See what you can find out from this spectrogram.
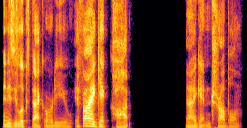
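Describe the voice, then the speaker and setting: A man's voice: lowish voice, no room sound, clean studio sound, natural voice. A man voicing a nervous, eager young male vampire who stammers and repeats himself. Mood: anxious. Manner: halting, stammering, repeats words.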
